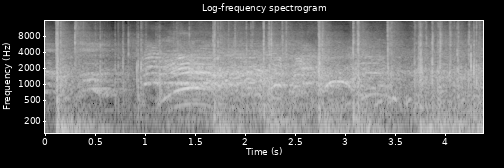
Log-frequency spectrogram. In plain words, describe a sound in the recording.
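An audience cheers and whoops loudly.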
